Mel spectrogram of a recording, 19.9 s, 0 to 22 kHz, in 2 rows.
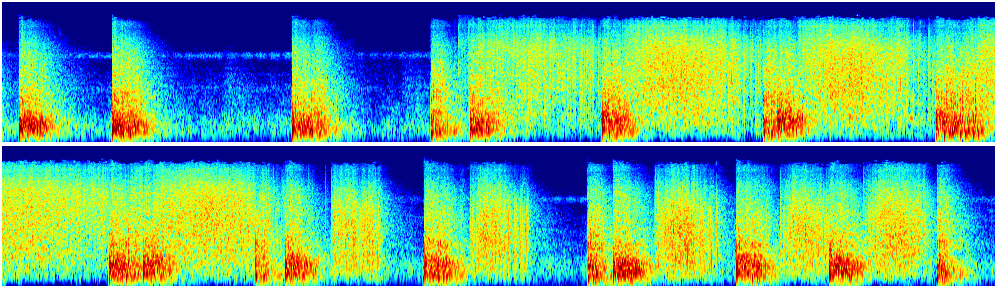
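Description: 28-shot, 28 mm fireworks battery (cake) firing: shots about a second apart at first, then a long run of dense bursting and crackling, then quicker shots again near the end.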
